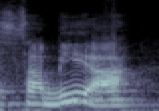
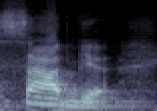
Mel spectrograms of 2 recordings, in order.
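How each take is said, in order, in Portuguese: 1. O acento está na última sílaba. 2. O acento está na primeira sílaba. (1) "coloco o acento lá no final" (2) "não é sábia"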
